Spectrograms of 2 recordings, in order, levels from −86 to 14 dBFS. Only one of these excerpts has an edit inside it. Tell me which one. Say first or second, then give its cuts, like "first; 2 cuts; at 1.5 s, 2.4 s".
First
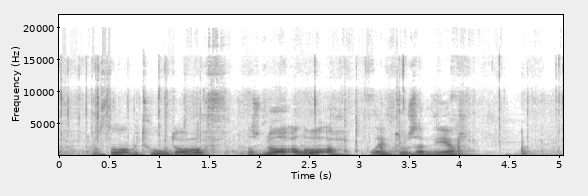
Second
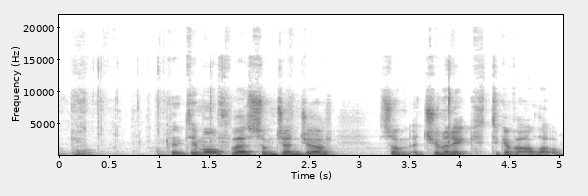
second; 1 cut; at 0.9 s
